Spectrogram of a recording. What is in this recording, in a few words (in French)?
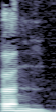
"ben4", chinois; Cours-de-Chinois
